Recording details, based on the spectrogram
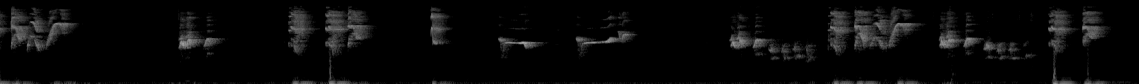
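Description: An Oriental magpie-robin sings bursts of varied, high whistled and scratchy phrases, each about half a second long, with short pauses. A faint low hum sits underneath.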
